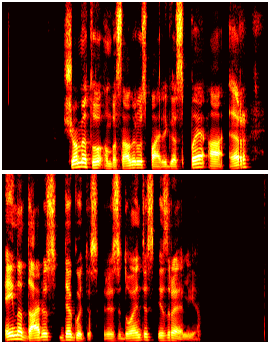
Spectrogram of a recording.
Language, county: Lithuanian, Vilnius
